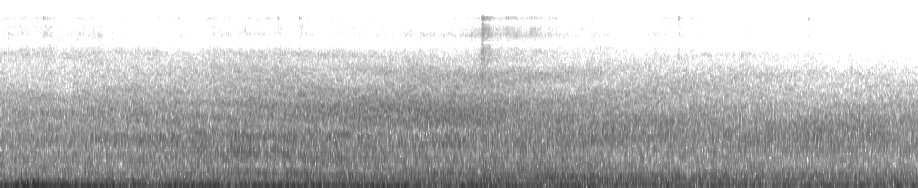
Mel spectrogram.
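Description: Steady city street traffic noise: a continuous wash of passing vehicles with a deep low rumble, a little louder in the first couple of seconds.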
